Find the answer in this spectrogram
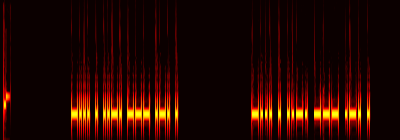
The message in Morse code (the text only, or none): BEFORE BEFORE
